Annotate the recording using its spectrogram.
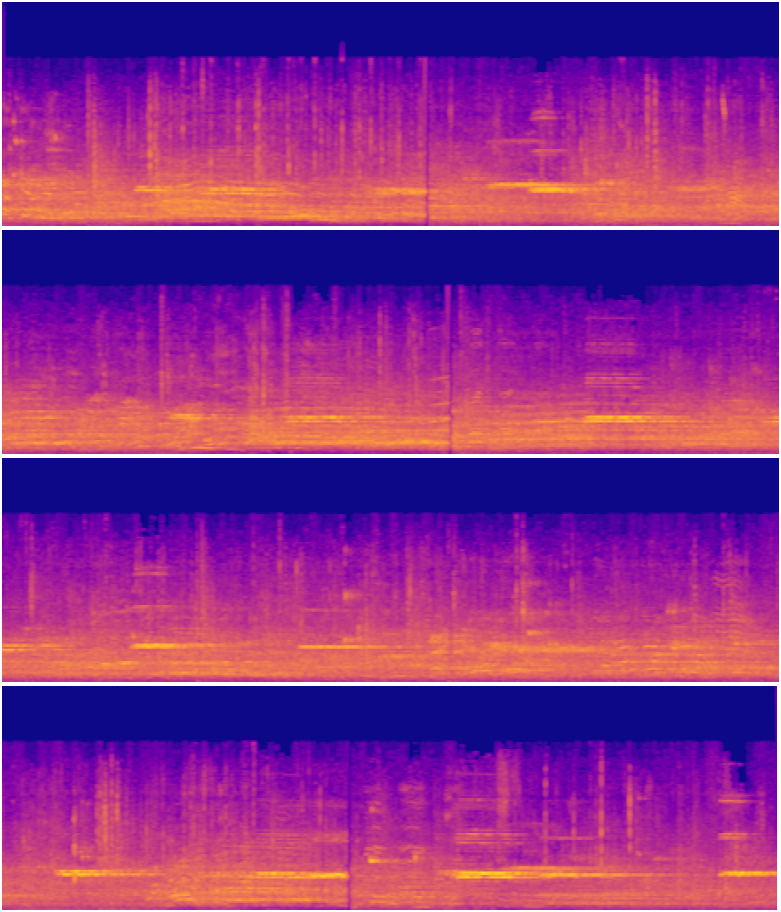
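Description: Busy multi-court volleyball hall: many overlapping voices from players and spectators calling and chattering, with the knocks of volleyballs being hit and bouncing on the hard court. Short high squeaks recur throughout, from shoes on the court.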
